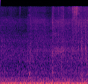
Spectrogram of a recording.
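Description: A Ram pickup truck's engine idles and creeps forward while towing, giving a steady, close, low rumble with no talk over it.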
